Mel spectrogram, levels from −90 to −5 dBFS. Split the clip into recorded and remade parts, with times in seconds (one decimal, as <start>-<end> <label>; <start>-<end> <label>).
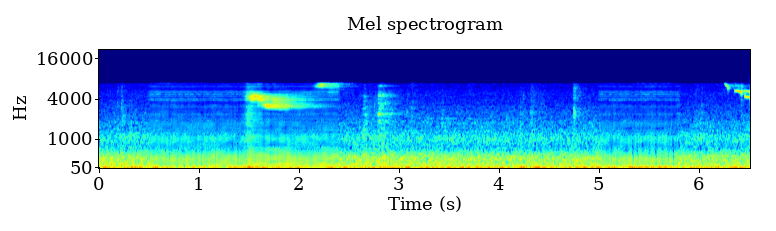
0.0-0.5 recorded; 0.5-2.4 remade; 2.4-5.0 recorded; 5.0-5.8 remade; 5.8-6.5 recorded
